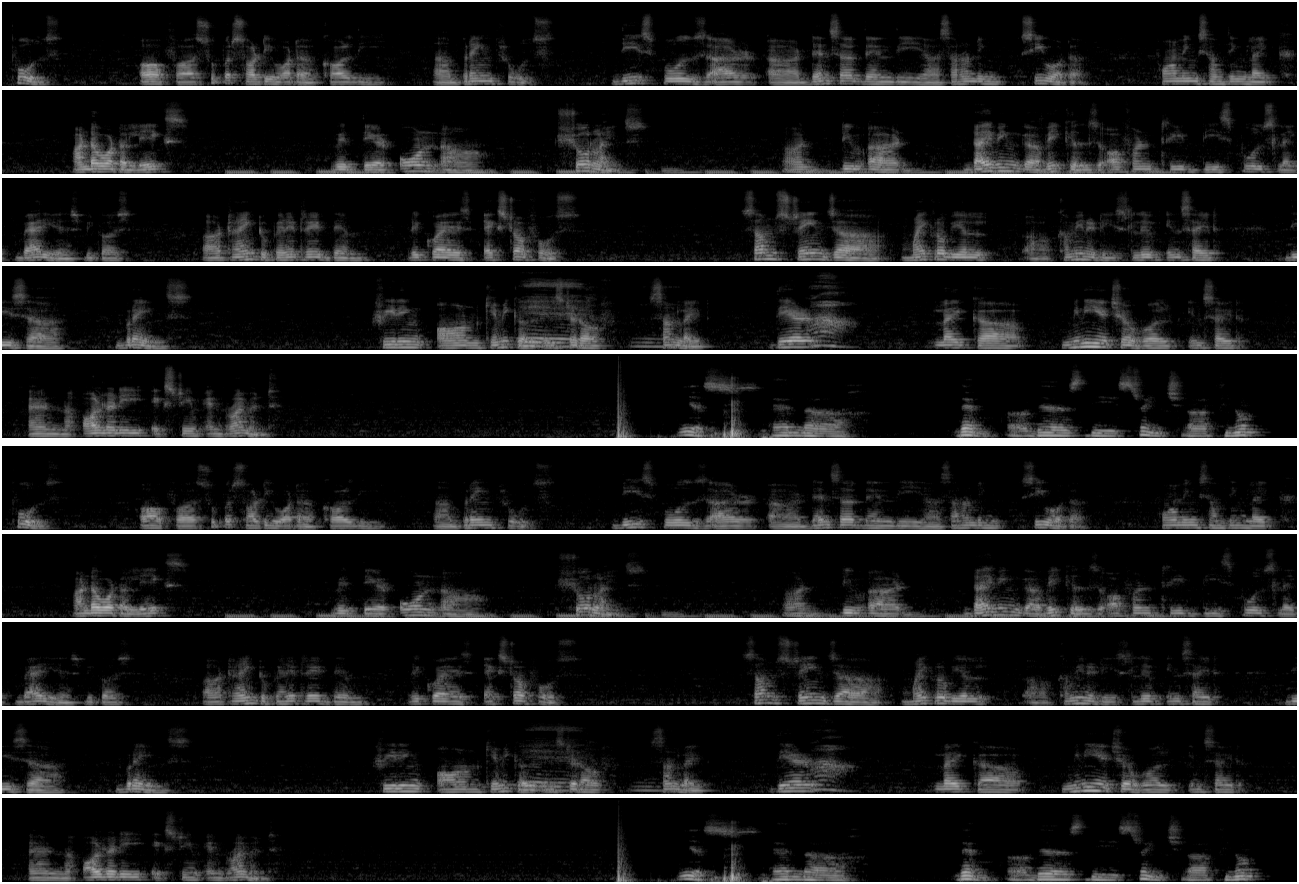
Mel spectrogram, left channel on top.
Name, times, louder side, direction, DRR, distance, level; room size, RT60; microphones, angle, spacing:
voice 1, 0.1-0.6 1.4-3.8 4.3-5.5 6.1-10.8 11.6-12.9 13.7-14.8 16.2-17.8 18.5-19.4 20.7-22.0 22.6-27.2 27.9-29.6 30.0-31.7 33.3-35.8 36.1-38.1 38.3-38.4 38.7-39.5 40.0-40.7 42.6-45.0 45.3-45.9 46.5-47.0 48.2-49.1 49.4-51.3 52.1-54.6, left 1 dB, 45° left, 1.3 m, -34 dB
sound 1, 15.2-24.8, left 1 dB, 15° right, 0.9 m, -47 dB
sound 2, 44.0-44.8 45.1-45.7 46.9-47.4, left 5 dB, 75° left, 1.2 m, -40 dB
voice 2, 58.6-60.3 61.3-64.3, equal, 15° left, 0.7 m, -33 dB
5.8 x 4.8 x 4.0 m
head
